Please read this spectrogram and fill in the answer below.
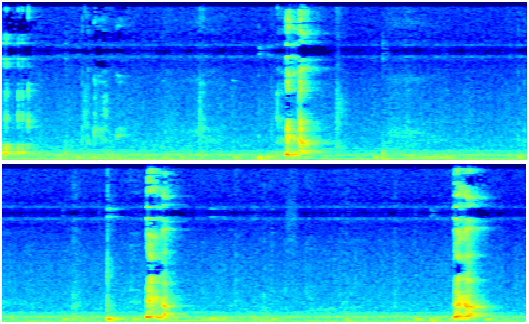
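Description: Three abrupt, sharp throat sounds about every three to four seconds against a quiet room, fitting a bout of hiccups.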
